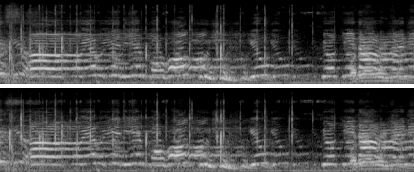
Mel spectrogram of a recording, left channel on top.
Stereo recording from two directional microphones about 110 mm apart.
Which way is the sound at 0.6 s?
15° right (ahead or behind).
